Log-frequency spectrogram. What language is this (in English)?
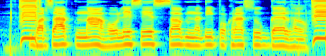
Bhojpuri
